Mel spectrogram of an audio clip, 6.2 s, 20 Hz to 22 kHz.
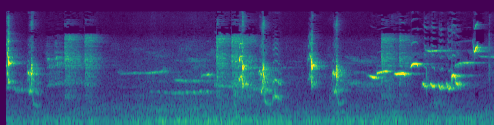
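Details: Caged white-rumped shama from the 2024 season singing in 'forest voice' style, tail raised while hopping between perches; rapid bursts of sharp chips alternate with clear whistled notes, some sliding and buzzy, in a quiet indoor room.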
